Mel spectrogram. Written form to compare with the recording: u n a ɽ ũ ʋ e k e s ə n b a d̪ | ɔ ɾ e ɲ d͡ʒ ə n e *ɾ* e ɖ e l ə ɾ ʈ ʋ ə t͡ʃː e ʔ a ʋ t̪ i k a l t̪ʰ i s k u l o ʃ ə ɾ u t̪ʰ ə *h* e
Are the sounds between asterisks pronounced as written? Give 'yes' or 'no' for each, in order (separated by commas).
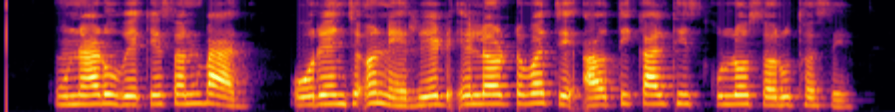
yes, no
